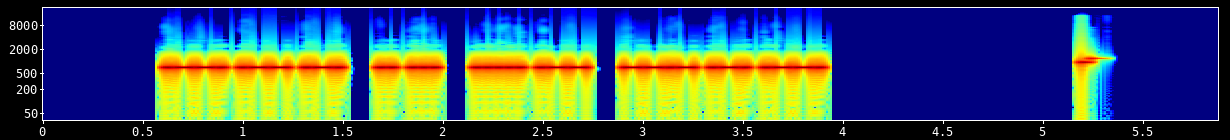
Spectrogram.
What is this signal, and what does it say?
Morse code, heard as a keyed tone, about 44 wpm, 700 Hz. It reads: PWR IS 5W QRP
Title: Common QSO Phrases 45wpm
